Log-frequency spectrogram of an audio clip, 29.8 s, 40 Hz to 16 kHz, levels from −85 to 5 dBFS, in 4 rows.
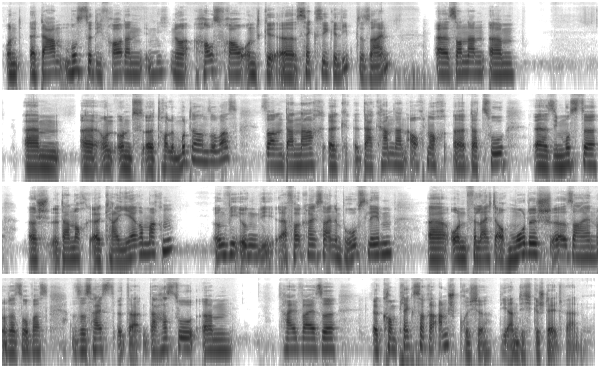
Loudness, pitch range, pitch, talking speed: -17 LUFS, 115-140 Hz, 130 Hz, 160 wpm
